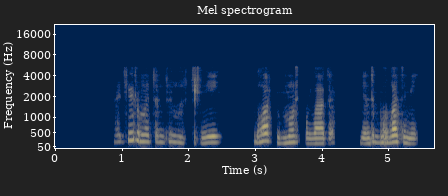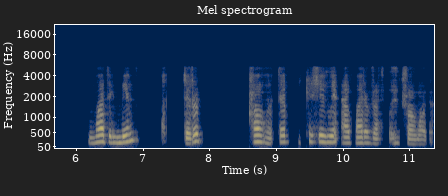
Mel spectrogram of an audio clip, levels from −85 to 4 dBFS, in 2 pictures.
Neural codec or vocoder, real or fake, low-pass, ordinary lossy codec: codec, 24 kHz, 1 kbps, SNAC; fake; 5.4 kHz; none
